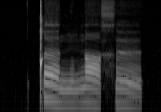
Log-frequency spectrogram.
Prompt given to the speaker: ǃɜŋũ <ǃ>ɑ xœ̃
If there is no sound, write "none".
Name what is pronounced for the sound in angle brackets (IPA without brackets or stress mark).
ŋ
